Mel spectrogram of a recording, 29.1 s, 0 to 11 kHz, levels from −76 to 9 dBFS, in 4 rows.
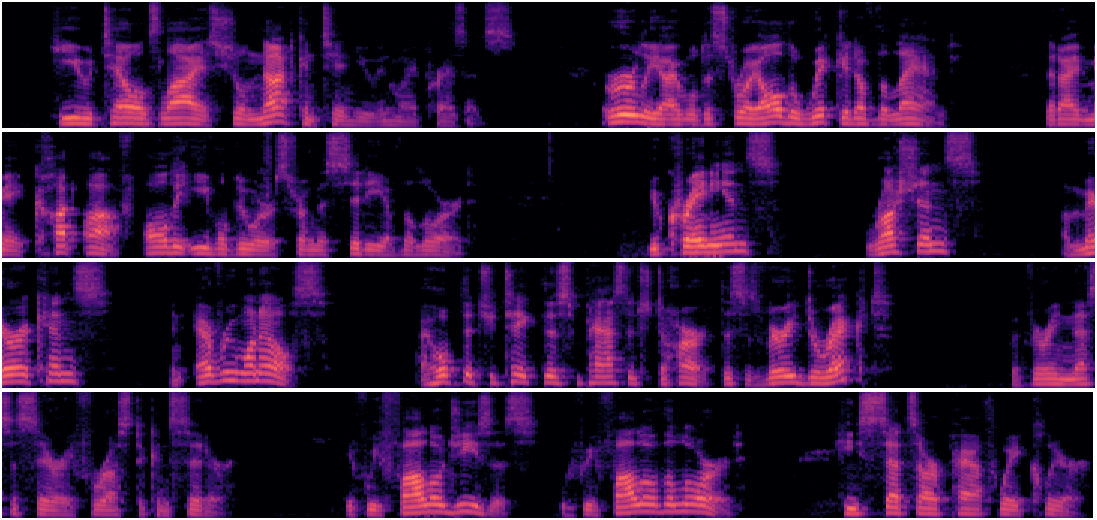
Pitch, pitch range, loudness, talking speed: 135 Hz, 120-165 Hz, -23 LUFS, 150 wpm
